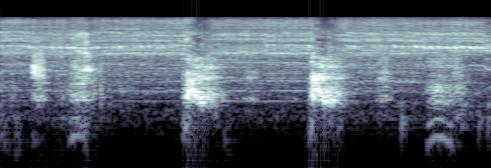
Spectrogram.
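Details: A Samoyed named Wonder barks at a robotic Roomba vacuum, two loud barks about a second apart with softer yips between, all over a constant mechanical hum and hiss.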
